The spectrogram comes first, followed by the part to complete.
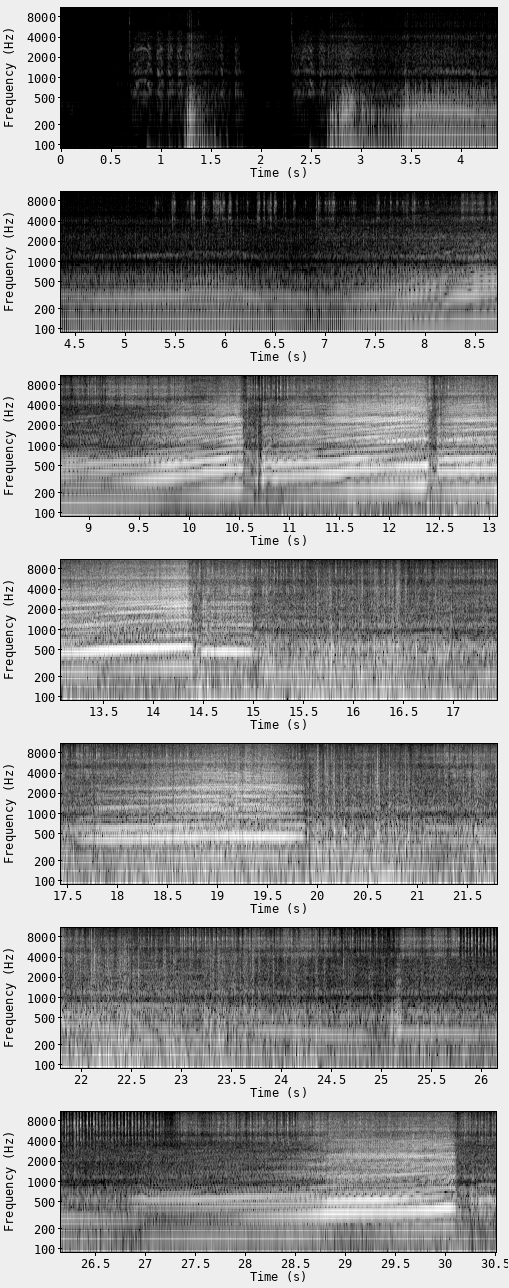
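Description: Suzuki GSX-R inline-four motorcycle engine starting up about two and a half seconds in, its revs settling. It then pulls away and accelerates hard through the gears, the pitch climbing and dropping sharply at each of three quick upshifts. After that the engine note rises and falls with the throttle over rising wind noise on the microphone.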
